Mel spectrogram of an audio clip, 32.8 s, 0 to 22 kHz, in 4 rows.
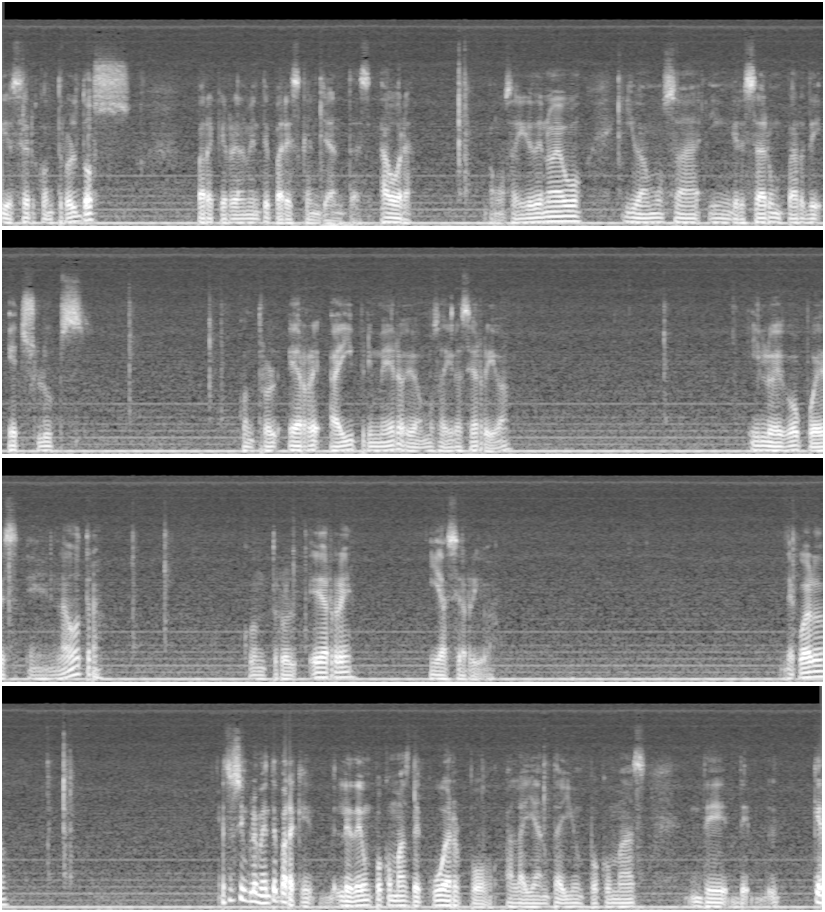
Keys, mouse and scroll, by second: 0.7 ctrl+2, 1.5-2.7 drag, 2.8 scroll up 1, 3.2 shift+click, 4.5 Tab, 5.7-7.1 drag, 7.2 shift+scroll down 1, 7.5 click, 8.6-8.9 scroll up 1, 10.2 ctrl+r, 11.1 click, 14.3 click, 16.5-17.8 shift+middle drag, 19.3 ctrl+r, 19.7 ctrl+click, 22.7 click, 23.6-24.2 scroll down 4, 24.5 shift+click, 25.2 shift+Tab, 26.7 scroll down 2, 28.8 shift+middle click, 29.7-30.0 shift+scroll up 3, 30.1 shift+middle click, 31.1 shift+middle click, 32.2-32.5 scroll up 2.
